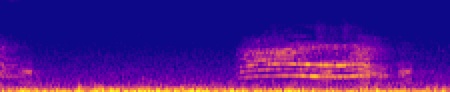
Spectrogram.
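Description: A single goat bleat rises over a constant low rumbling background, lasting about a second and a half with a nasal, quavering tone before it cuts off.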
